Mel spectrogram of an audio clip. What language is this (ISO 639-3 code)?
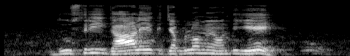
ggg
